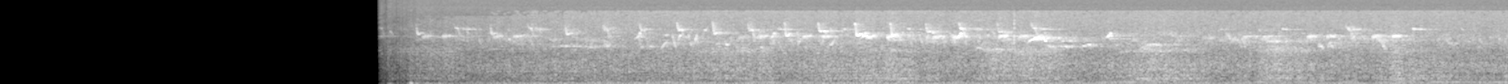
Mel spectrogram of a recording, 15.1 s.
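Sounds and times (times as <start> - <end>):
faint low hum: 4.1 - 15.0.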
